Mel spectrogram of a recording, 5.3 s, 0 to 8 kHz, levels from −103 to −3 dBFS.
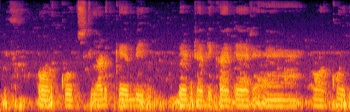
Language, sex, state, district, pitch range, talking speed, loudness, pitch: Hindi, male, Rajasthan, Bikaner, 110-115 Hz, 125 wpm, -18 LUFS, 115 Hz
